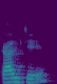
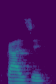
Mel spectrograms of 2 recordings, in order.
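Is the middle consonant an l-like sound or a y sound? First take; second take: l-like; y. First: The middle consonant is an l-like sound. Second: The middle consonant is a y sound. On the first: "la elle, que se pronuncia calle" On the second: "Que es la Y"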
